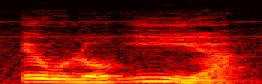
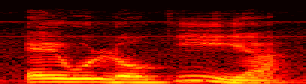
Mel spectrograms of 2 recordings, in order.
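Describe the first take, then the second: The two takes are said the same way.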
